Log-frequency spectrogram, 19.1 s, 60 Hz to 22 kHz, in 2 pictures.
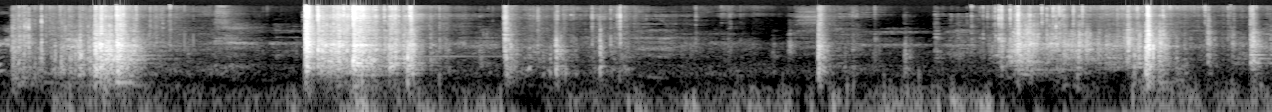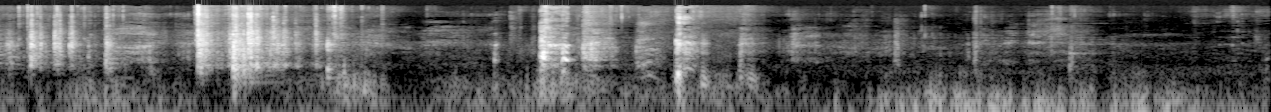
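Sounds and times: metal toy trucks clanking: 0:00.0 - 0:01.4, 0:02.3 - 0:04.8, 0:07.2 - 0:12.3.

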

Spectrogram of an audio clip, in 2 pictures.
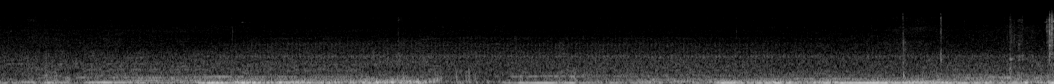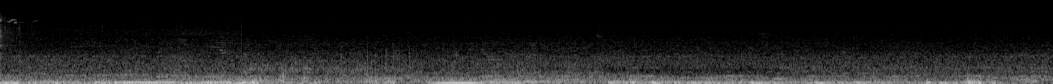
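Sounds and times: wind buffeting microphone: 0:00.0 - 0:06.2, 0:07.3 - 0:21.0.

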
